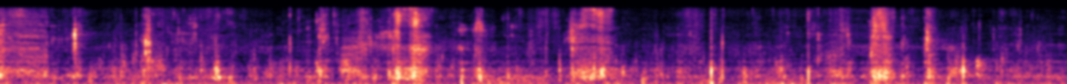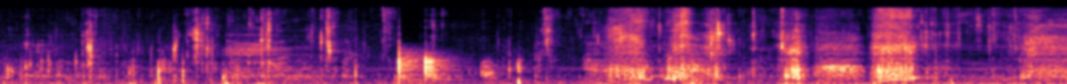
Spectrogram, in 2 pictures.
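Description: Close-miked eating: a person biting and chewing glazed braised meat rolls and pulling them apart with gloved hands, heard as many short irregular clicks and wet mouth sounds.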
